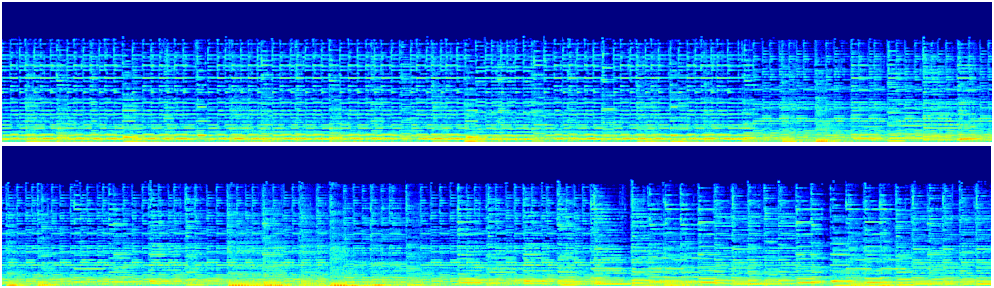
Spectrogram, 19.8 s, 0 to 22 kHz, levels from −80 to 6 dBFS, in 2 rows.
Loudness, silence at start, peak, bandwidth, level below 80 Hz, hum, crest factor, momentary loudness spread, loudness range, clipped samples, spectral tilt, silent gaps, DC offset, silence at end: -25 LUFS; 0 s; -10 dBFS; 17 kHz; -46 dBFS; none; 14 dB; 3 LU; 1 LU; under 0.1%; -4 dB/octave; none; under 0.1%; 0 s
